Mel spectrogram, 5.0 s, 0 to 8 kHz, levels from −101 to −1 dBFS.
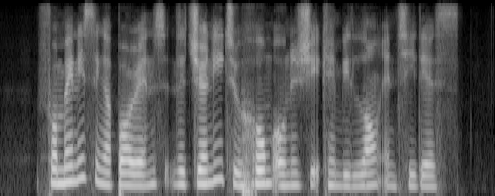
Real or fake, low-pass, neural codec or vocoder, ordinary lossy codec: fake; 7.2 kHz; codec, 16 kHz, 0.8 kbps, ZipCodec; none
